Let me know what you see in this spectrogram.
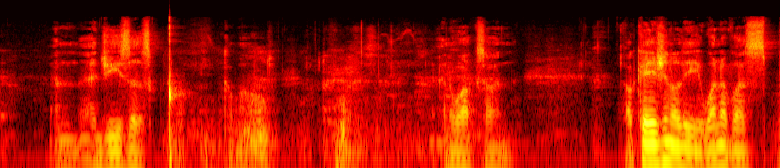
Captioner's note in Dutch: pop!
